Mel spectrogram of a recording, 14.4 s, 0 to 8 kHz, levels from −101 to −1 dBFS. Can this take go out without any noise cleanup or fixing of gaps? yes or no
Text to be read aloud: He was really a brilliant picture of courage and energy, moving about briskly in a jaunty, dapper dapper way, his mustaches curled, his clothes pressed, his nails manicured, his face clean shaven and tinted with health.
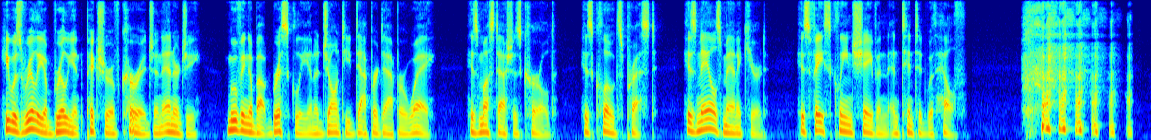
no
